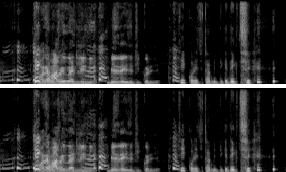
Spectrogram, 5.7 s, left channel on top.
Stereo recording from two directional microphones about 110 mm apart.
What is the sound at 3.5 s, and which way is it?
Speech, 10° right (ahead or behind).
